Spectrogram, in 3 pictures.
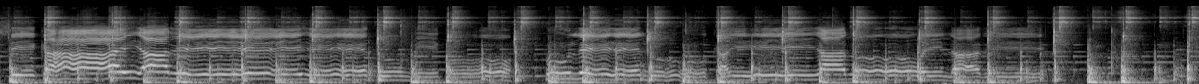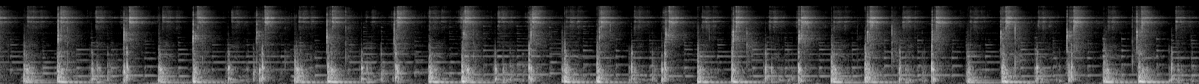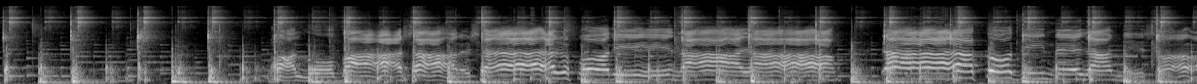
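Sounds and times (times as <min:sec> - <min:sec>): frame drum: 0:00.0 - 0:35.9
hand drum beat: 0:00.0 - 0:35.9
long-necked stringed instrument: 0:00.0 - 0:35.9
tambourine jingles: 0:00.0 - 0:35.9.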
